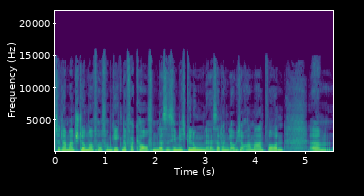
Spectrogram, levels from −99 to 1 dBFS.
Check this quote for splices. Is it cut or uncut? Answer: uncut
